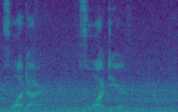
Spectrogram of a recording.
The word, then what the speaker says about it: voir dire: My favorite part, bar none, was voir dire, no, correct pronunciation, jury selection, in layman's terms.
